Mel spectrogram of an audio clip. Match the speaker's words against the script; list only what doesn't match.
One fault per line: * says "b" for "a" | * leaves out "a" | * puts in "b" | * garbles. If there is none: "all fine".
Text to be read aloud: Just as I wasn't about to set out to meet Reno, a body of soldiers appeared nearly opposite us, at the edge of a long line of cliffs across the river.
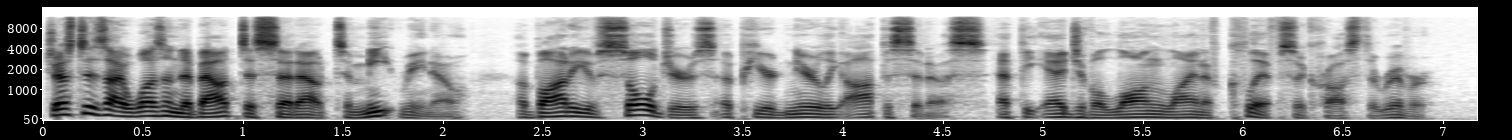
all fine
